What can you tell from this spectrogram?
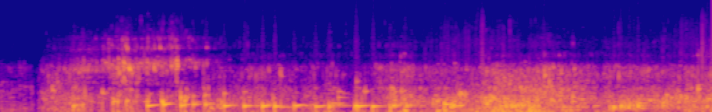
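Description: Underwater camera audio while a snorkeler's hand reaches into seagrass: muffled water sloshing and gurgling that jumps in loudness about half a second in, with a wavering low drone for a couple of seconds in the middle.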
